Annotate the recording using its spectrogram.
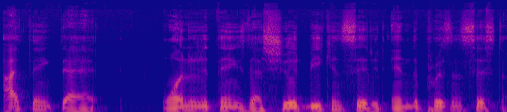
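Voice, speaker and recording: With a New York accent, a man speaks at a moderate pace in a dark, mellow tone with lively intonation. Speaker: podcast host. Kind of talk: casual interview.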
